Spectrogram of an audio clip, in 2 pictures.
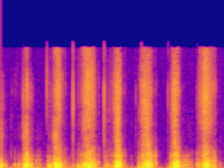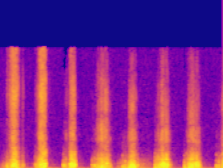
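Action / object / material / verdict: scrape / foam microphone windscreen / foam / none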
